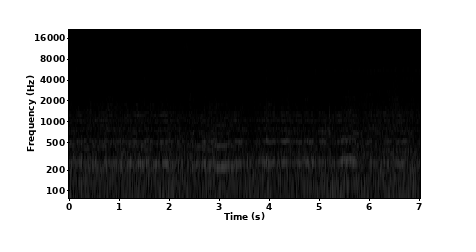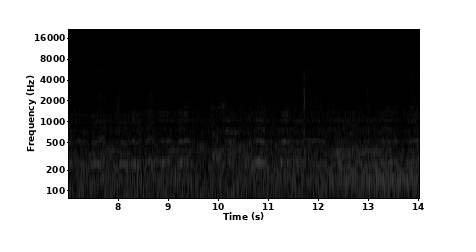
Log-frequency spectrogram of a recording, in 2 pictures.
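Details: Honey bees on comb honey, filmed without commentary; a steady, dense droning hum from many bees with a low fundamental and stacked harmonic bands, unbroken for the whole stretch, with faint scattered ticks.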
